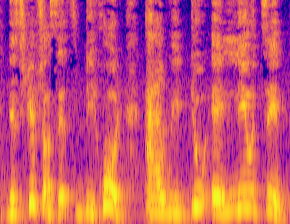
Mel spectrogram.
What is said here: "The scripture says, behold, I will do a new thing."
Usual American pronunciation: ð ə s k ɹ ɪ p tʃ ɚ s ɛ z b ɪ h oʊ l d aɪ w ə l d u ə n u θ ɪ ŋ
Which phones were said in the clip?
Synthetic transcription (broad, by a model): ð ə s k ɹ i p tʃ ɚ s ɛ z b ɪ h oʊ l d aɪ w ə l d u ə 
